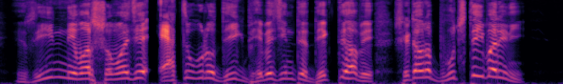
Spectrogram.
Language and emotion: Bengali, surprised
